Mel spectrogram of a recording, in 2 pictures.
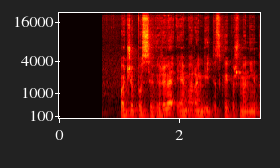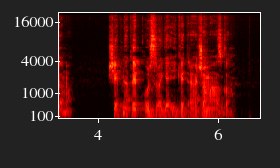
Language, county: Lithuanian, Vilnius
